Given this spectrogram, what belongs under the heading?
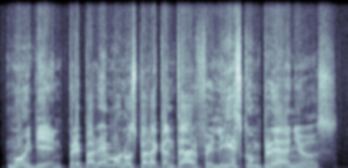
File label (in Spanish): Spanish - dialogue, reveal; Birthday Party Bash; Wii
